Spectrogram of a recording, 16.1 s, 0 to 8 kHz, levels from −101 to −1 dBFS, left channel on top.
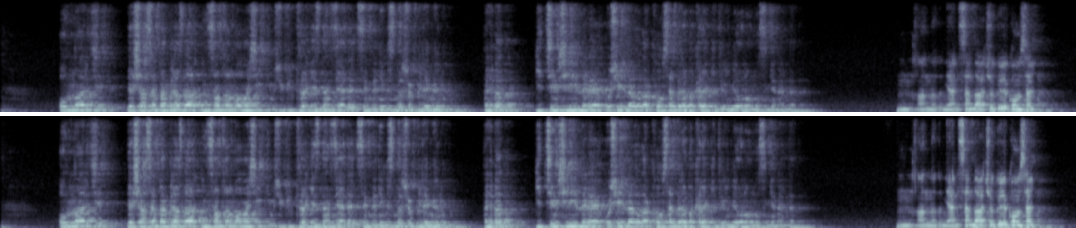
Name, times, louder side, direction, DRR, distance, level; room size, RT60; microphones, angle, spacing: voice 1, 0.9-1.6 1.9-6.7 7.3-7.7 8.0-11.9, equal, 35° right, 4.0 m, -29 dB
voice 2, 13.4-15.5, right 2 dB, 80° right, 1.7 m, -27 dB
30.0 x 26.5 x 4.2 m
head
